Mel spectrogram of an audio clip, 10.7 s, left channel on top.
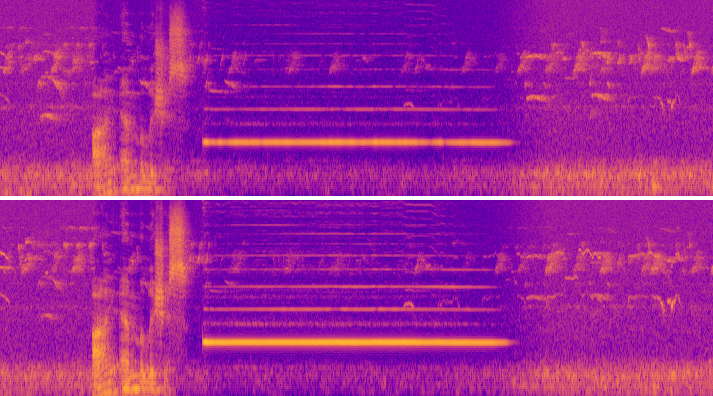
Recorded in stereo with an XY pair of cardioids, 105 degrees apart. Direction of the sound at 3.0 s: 60° right.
